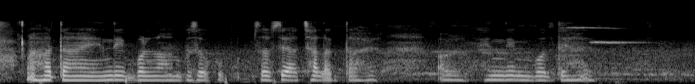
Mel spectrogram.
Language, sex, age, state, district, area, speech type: Hindi, female, 18-30, Bihar, Madhepura, rural, spontaneous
